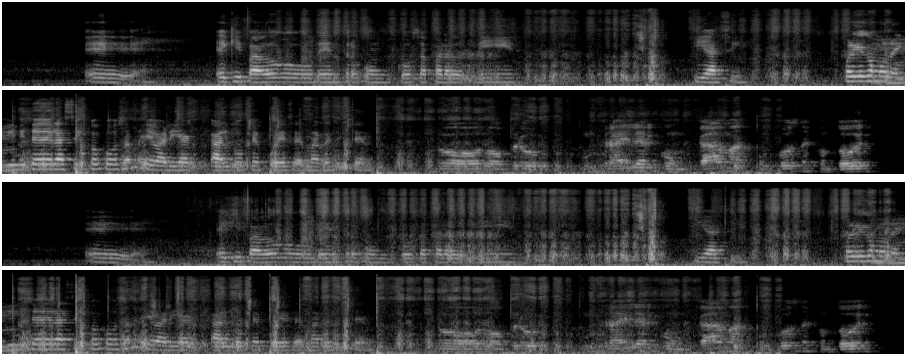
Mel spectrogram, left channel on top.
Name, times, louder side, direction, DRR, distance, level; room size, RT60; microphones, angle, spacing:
voice 1, 0.8-1.6 2.1-5.2 6.9-7.5 8.4-12.8, left 5 dB, 80° left, 1.4 m, -29 dB
sound 1, 1.1-16.8, right 3 dB, 25° right, 0.8 m, -35 dB
voice 2, 8.7-9.2 13.3-14.4 14.8-17.6, left 3 dB, 20° left, 2.9 m, -34 dB
14.5 x 12.0 x 3.3 m
head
